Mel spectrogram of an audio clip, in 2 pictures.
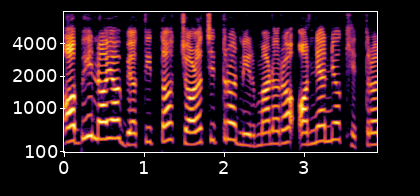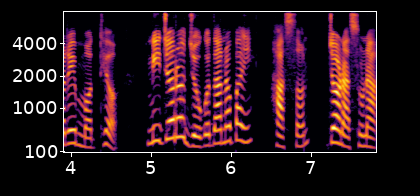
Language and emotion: Odia, neutral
